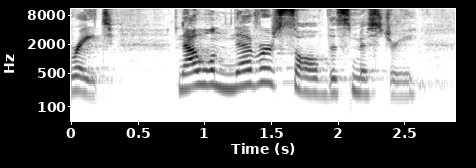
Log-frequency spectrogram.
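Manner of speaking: usual speaking voice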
